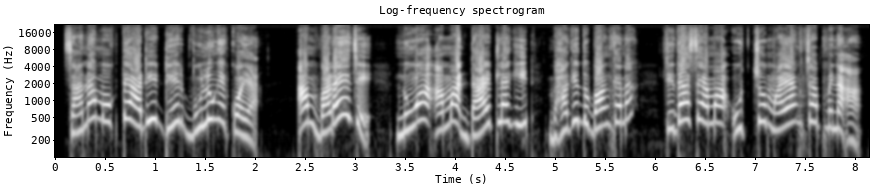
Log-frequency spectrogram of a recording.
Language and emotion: Santali, angry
